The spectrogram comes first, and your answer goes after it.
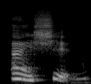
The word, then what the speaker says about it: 碍事: This is fourth tone. Ay shit. Really? So I know the word 障碍. 障碍 is an obstacle. 障碍. Definitely fourth tone there. All right, so ay shit.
